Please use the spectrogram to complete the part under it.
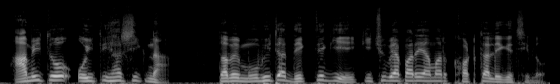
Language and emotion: Bengali, neutral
